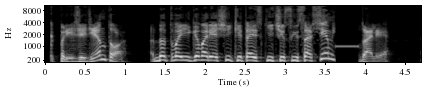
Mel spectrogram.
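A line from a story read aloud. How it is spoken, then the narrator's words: Gruff bark. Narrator (Russian): рявкнул дед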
